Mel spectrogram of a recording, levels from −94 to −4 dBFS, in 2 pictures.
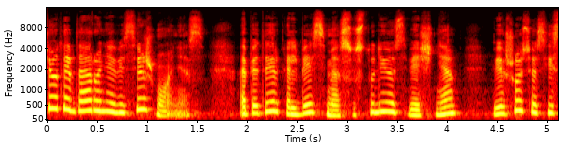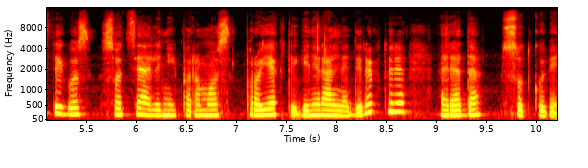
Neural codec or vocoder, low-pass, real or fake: none; 14.4 kHz; real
